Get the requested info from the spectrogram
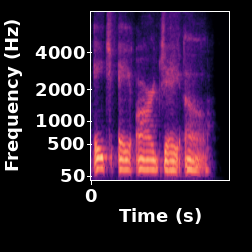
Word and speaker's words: Harjo: Her last name is spelled H A R J O, Harjo.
